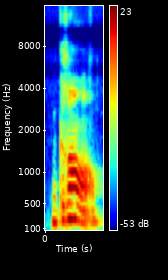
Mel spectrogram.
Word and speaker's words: grand: Grand is written the same way, but how will you pronounce it? Grand, grand.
